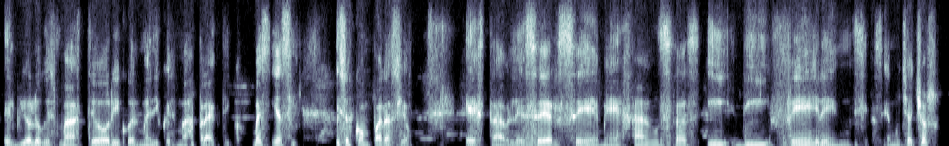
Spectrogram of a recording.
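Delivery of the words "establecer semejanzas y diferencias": "Establecer semejanzas y diferencias" spelled out slowly, word by word; slow down and lay out each word of "Establecer semejanzas y diferencias" for students to copy; slow, deliberate definition. Shown as a demonstration. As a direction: dictation pace, every word of "Establecer semejanzas y diferencias" separated. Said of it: "slow repeat as a definition".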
